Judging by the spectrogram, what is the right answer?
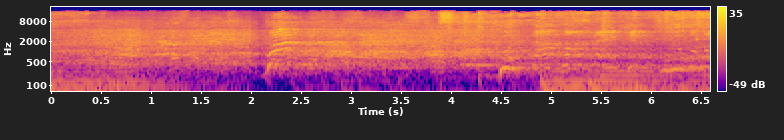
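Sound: concert crowd singing along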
